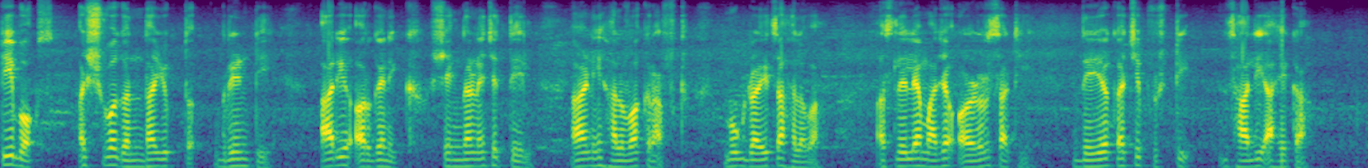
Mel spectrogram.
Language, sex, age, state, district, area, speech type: Marathi, male, 30-45, Maharashtra, Pune, urban, read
